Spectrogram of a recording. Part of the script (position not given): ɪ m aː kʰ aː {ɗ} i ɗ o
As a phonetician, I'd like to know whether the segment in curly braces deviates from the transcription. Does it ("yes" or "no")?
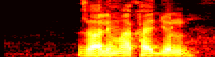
yes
